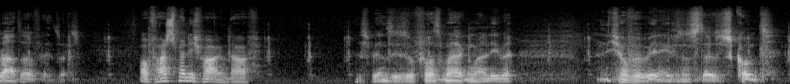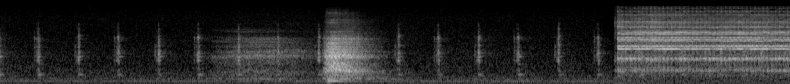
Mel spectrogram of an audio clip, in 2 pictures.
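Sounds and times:
speech: 0.0s - 2.8s, 3.6s - 5.3s, 6.0s - 7.8s
clock ticking softly: 0.0s - 11.2s, 11.8s - 15.7s
short breathy sigh: 10.1s - 11.9s
alarm clock on bedside table with metallic ringing: 14.0s - 15.7s.

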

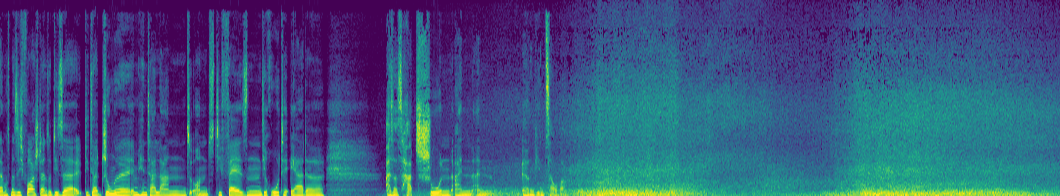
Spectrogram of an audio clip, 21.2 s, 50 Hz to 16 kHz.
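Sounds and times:
speech: 0.0s - 7.0s, 7.7s - 11.9s
ocean waves breaking on shore: 7.6s - 21.2s
steady wind noise: 9.7s - 21.2s.

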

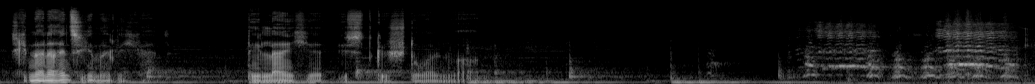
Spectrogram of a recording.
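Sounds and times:
speech: 0.2s - 1.7s, 2.5s - 5.0s
goat bleating: 7.8s - 10.3s.

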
